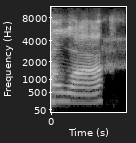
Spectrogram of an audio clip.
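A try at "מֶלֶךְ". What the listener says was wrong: Melech. Melech. You got to get, I mean, you have to say Melech because you say Malach, you're saying a different word. Melech is ruler.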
